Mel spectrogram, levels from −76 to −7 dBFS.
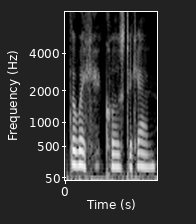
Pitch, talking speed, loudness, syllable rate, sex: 185 Hz, 195 wpm, -19 LUFS, 5.9 syllables/s, female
